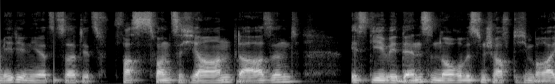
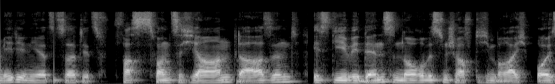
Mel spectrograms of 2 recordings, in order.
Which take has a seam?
second; 1 cut; at 3.1 s

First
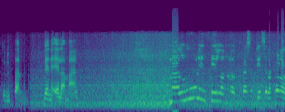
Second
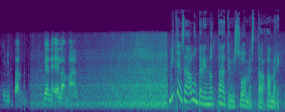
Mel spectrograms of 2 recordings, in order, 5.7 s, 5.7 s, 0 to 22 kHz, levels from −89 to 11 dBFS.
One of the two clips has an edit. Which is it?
second; 1 cut; at 3.3 s

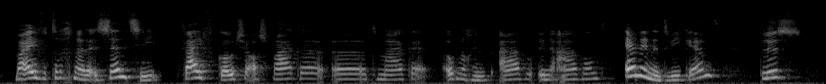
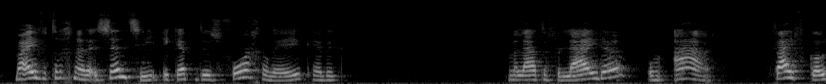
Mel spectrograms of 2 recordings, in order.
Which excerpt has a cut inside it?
first; 1 cut; at 1.6 s

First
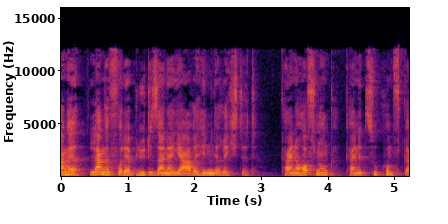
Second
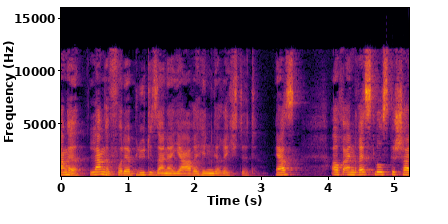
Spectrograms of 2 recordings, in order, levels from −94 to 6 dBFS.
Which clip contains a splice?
second; 1 cut; at 3.1 s

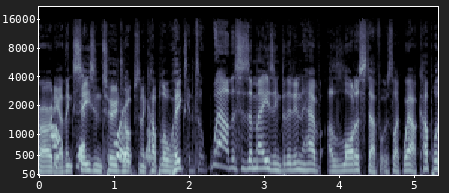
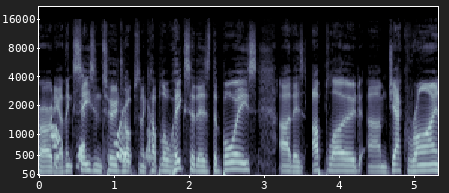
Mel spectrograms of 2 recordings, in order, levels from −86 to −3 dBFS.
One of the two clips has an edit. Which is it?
first; 1 cut; at 1.9 s

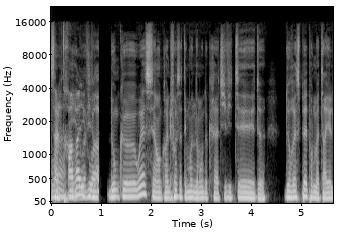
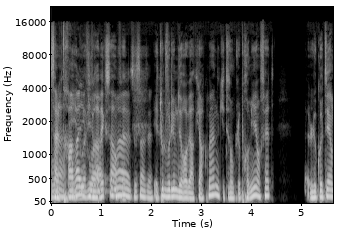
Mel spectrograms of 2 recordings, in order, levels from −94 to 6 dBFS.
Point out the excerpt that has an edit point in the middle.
first; 1 cut; at 0.9 s

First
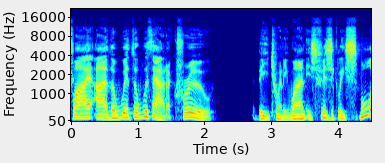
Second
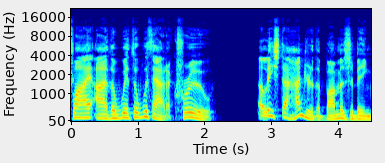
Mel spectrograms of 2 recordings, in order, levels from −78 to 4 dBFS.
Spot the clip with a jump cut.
second; 1 cut; at 2.6 s

